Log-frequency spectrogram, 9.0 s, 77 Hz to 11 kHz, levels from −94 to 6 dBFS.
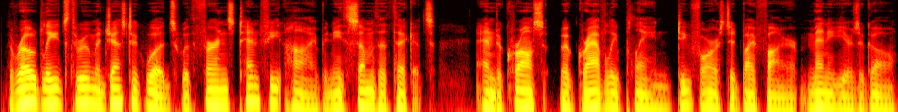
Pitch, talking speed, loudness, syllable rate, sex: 90 Hz, 180 wpm, -20 LUFS, 4.8 syllables/s, male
